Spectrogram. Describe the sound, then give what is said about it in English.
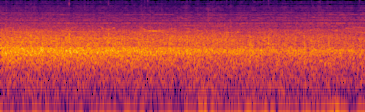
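A crowd roars with sustained applause at a trick, a dense wash of clapping and cheering that stays loud and steady throughout with no individual voices standing out. “The crowd roared with applause at this marvelous trick.”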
